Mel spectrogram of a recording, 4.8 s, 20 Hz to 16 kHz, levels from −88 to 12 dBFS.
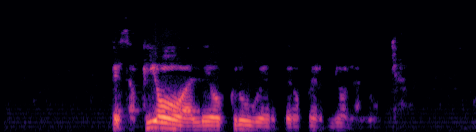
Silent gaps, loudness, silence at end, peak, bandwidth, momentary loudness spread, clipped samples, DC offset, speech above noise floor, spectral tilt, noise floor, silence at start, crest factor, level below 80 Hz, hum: none; -20 LUFS; 1.3 s; -2 dBFS; 6.8 kHz; 23 LU; under 0.1%; under 0.1%; 56 dB; -9.5 dB/octave; -77 dBFS; 1.15 s; 22 dB; -64 dBFS; none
